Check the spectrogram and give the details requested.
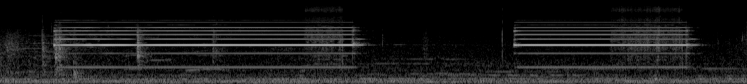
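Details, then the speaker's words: Electrocautery after local anesthetic, during a dermatology biopsy removing a skin tag and spots on the face before the patient starts chemo: two steady, high-pitched electronic tones of about three and two seconds; cautery unit beeping. "now I'm going to cauterize because they bleed a little bit so you're going to hear the machine beep okay"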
